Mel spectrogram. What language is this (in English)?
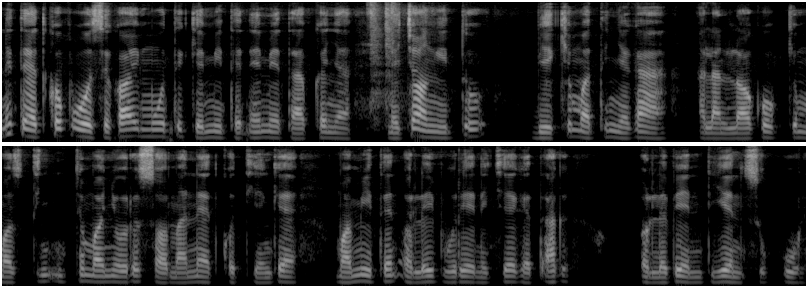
Kalenjin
